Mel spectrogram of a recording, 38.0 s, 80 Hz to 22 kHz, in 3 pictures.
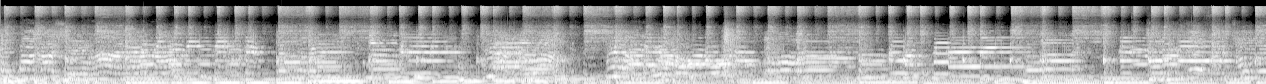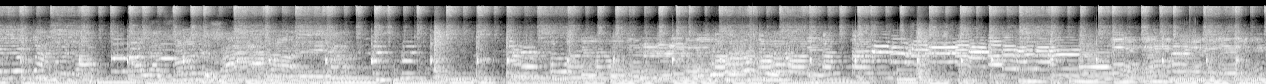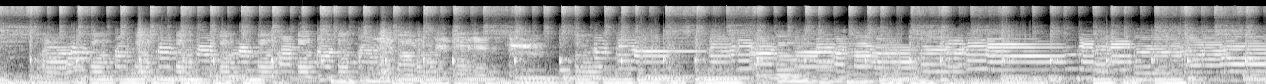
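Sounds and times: bass guitar walking line: 0.0 - 37.9
congas: 0.0 - 37.9
drum kit: 0.0 - 37.9
electric guitar: 0.0 - 37.9.

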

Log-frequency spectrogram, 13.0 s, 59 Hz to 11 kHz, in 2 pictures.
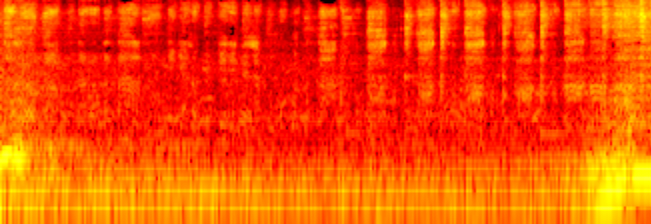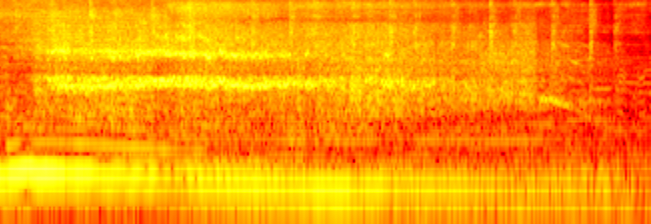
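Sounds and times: car engine revving: 0.0 - 13.0
tyres squealing: 5.8 - 12.5.

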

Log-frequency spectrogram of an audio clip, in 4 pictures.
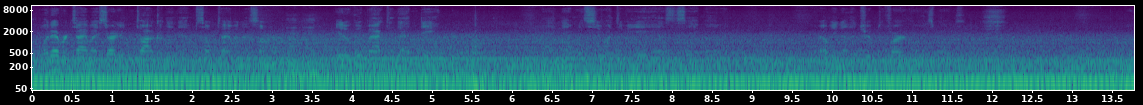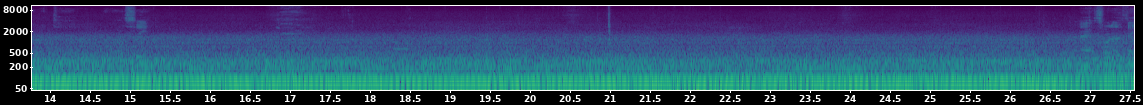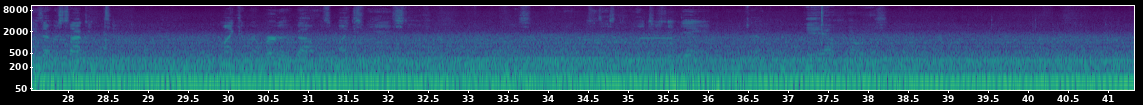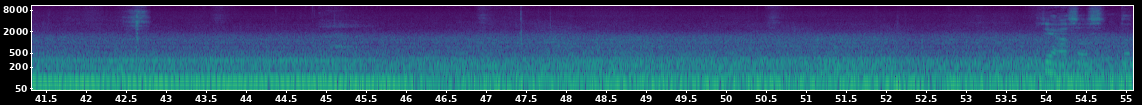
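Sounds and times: engine and tyre rumble in cabin: 0.0 - 55.0.

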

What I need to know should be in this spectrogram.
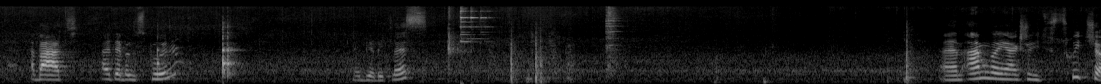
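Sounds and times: hot pan hissing: 0.0 - 11.0
utensils clinking against frying pan: 4.5 - 5.1.

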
